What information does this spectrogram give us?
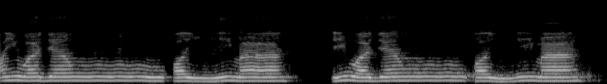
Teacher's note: Misalkan sini iwajan ada tanwin, ketemu sama huruf qaf otomatis jadi iqfa.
